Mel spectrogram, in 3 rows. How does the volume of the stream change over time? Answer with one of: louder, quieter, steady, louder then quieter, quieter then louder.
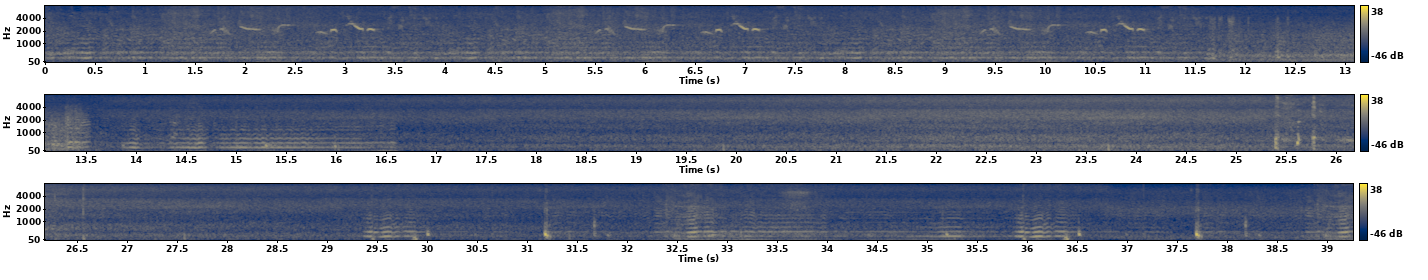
louder then quieter.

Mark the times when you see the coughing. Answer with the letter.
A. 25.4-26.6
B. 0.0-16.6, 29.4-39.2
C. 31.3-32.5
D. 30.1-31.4
A.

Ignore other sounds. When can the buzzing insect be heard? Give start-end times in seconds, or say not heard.
0.0-16.6, 29.4-39.2.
